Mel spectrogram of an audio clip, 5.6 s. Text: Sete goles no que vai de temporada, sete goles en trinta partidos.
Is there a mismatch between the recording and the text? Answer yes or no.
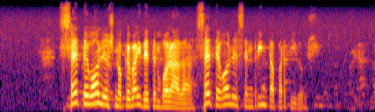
no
